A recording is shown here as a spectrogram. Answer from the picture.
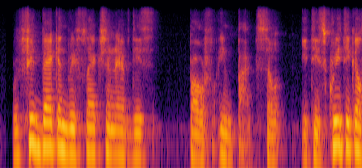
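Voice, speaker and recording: Against a quiet background, a man with a Portuguese accent speaks at a moderate pace and medium pitch, with ordinary pitch variation. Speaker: professor. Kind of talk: webinar presentation. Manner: halting, many fillers.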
